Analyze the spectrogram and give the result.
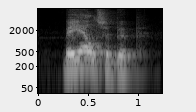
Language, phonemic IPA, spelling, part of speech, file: Dutch, /beˈʔɛlzəˌbʏp/, Beëlzebub, proper noun, Nl-Beëlzebub.ogg
- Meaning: Beelzebub (demon)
